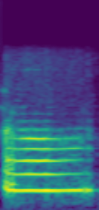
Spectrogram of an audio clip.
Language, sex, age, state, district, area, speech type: Assamese, female, 30-45, Assam, Majuli, rural, conversation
